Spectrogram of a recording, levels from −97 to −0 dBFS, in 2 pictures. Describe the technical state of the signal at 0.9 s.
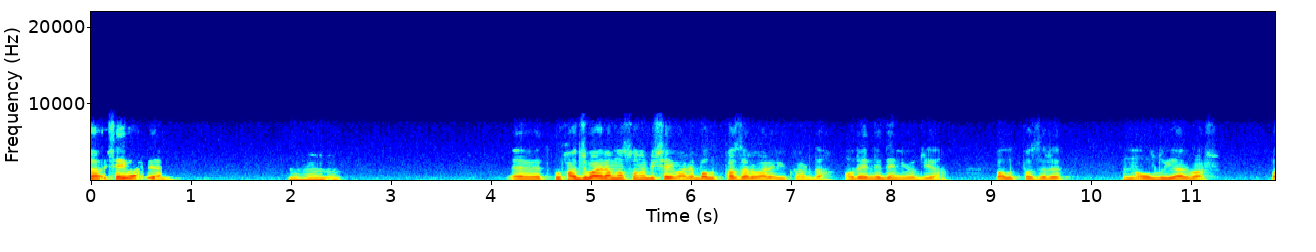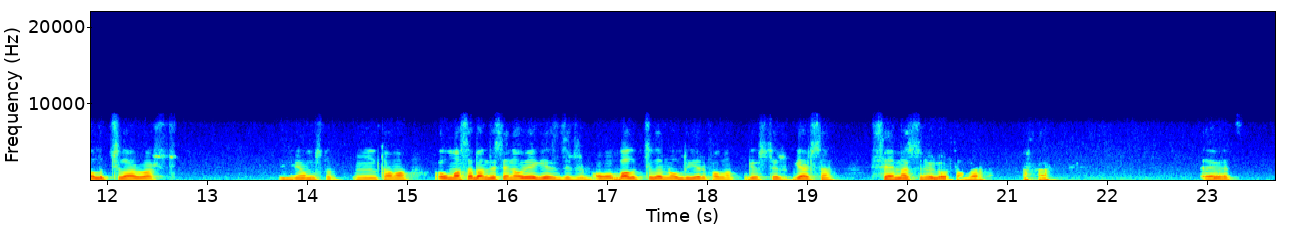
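At 0.9 s the signal is intact, with the speech carried cleanly through the call microphone processing and the Opus call path, its content extending only up to about 8 kHz.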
